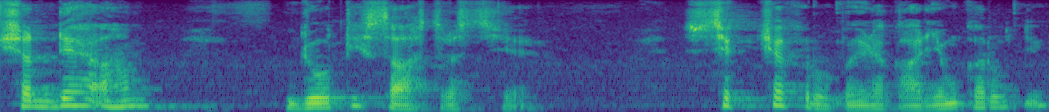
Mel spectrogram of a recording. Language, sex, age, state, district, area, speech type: Sanskrit, male, 60+, Uttar Pradesh, Ayodhya, urban, spontaneous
